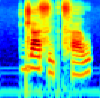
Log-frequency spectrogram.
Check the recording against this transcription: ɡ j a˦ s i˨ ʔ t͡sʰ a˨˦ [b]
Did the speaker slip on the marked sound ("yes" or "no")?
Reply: yes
